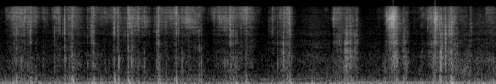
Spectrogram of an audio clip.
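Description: Fingertips scratch across the front and shoulder of a white cotton t-shirt being worn, making dry, bright, rapid scratching and rustling strokes in an uneven rhythm. Two sharper, louder scrapes stand out near the end over a faint low hum.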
